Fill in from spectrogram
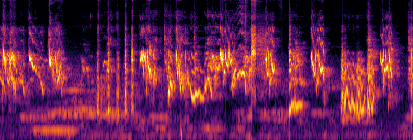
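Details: Happy parakeets, here budgerigars, chirp rapidly in short, sharp, metallic notes and scratchy squawks, several per second, forming a busy, clattering chatter.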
